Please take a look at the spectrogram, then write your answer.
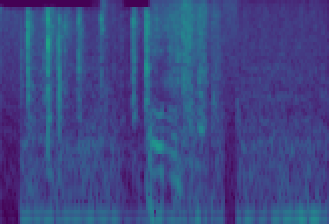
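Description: Typewriter keys clack in a quick, irregular run of sharp strikes, with a carriage return, then pause and pick up again over a steady low electrical hum.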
